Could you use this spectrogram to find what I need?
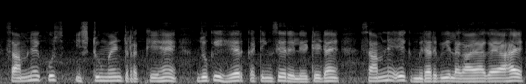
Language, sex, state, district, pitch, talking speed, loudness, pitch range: Hindi, male, Uttar Pradesh, Lalitpur, 155 Hz, 205 wpm, -17 LUFS, 145-175 Hz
